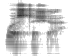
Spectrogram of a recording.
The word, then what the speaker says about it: Worcestershire: First up in our challenge section, Worcestershire. This is a classic pronunciation trap. Instead of trying to pronounce every letter, British speakers commonly say Worcestershire. The word is heavily compressed, so Worcestershire.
